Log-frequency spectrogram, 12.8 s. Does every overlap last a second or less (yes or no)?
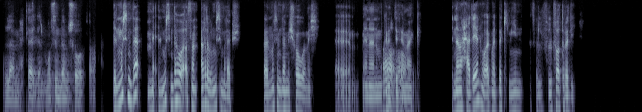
yes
